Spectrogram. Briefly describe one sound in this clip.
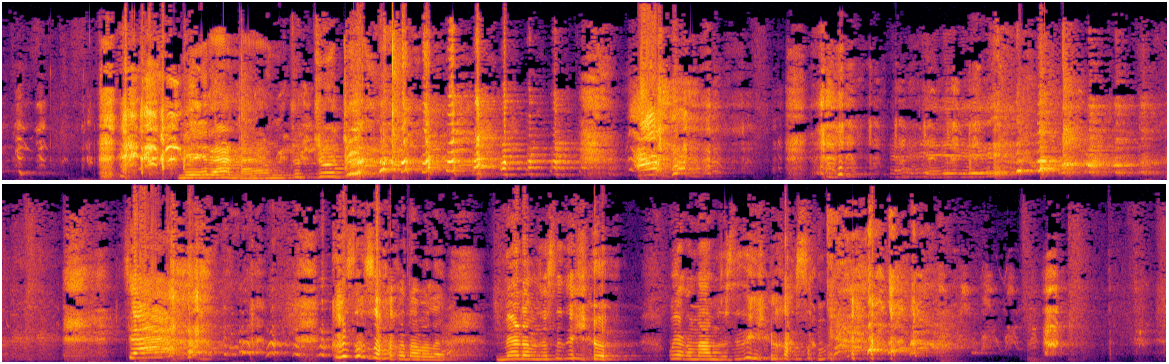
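A young woman talks animatedly and laughs close by.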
